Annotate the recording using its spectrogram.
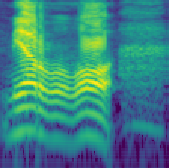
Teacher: ro itu punya sifat namanya sifat takrir tapi takrirnya hanya satu saja tidak boleh berulang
